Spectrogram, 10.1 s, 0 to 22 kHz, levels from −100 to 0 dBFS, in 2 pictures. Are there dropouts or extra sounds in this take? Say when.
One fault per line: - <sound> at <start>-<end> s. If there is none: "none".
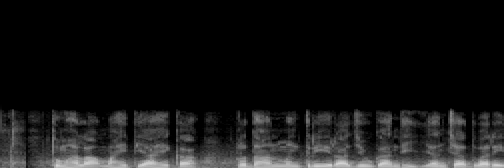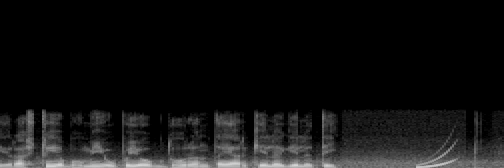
- chirp at 9.2-9.6 s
